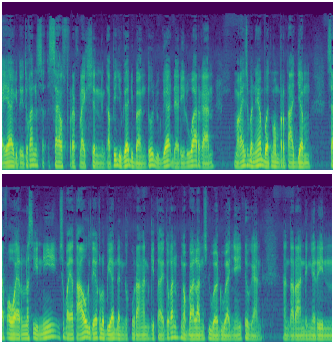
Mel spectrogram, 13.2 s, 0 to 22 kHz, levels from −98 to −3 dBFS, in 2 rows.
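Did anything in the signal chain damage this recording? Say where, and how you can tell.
Yes, in the analogue wiring: a mains buzz runs under the speech for the whole clip, sitting roughly 35 dB below it. It is raspy rather than a smooth hum, because sharp switching spikes from a dimmer, rectifier or unshielded run enter twice per cycle of a 60 Hz supply, spreading harmonics up to several kHz. That bright, edgy texture separates it from a pure ground-loop hum. Its steadiness from start to end rules out an intermittent interference source.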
